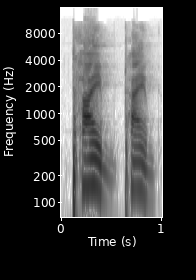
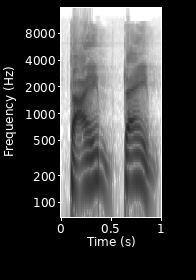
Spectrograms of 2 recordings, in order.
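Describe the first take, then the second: First: "টাইম" begun like ঠ, with a puff; aspirated T. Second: Said in the usual way. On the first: Shown as a demonstration. Teacher showing learners phonetic time, with aspirated T. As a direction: say "টাইম" with air bursting after the T. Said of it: "অনেকটা ঠ". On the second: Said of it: "এইভাবে".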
